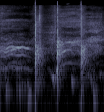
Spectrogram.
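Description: Four sharp hand claps land at a steady, unhurried pace, each crisp, over a faint humming tonal background.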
